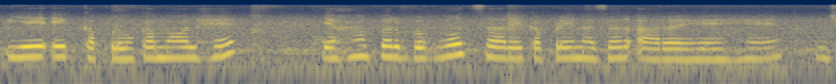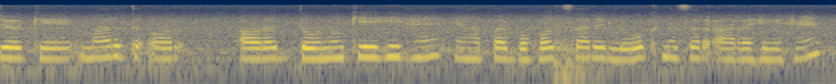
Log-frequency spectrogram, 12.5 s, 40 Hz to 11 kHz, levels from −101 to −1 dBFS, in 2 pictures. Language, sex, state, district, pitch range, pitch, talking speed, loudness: Hindi, female, Maharashtra, Nagpur, 220-240 Hz, 230 Hz, 155 wpm, -17 LUFS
